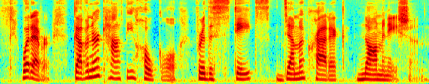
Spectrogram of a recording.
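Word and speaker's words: Hochul: Am I saying it right? Hokll. It's Hokll, I believe. So, I thought it was Hoel. Wait, Hokll. Hokll is the way I hear it. Okay. I've always heard Hoel. Hokll. Okay, whatever.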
